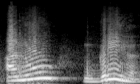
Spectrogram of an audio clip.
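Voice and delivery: अनुगृह stretched very slowly, anu-gri-h; teacher slowly sounding out अनुगृह; careful sounding out. Shown as a demonstration. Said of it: "क्या लगाएगा?".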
